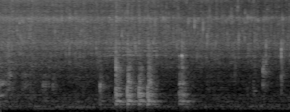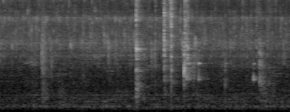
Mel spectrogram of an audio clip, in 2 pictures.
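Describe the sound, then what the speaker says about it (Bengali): Onions frying in a pan for chilli potato, with a quiet, even sizzle and scattered clattering stirs and scrapes that cluster into a few louder bursts. "পেঁয়াজ ভেজে নিচ্ছি"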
